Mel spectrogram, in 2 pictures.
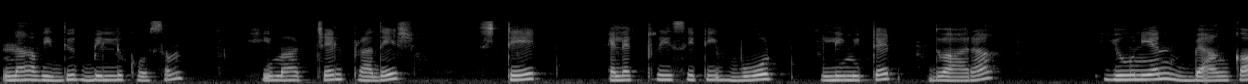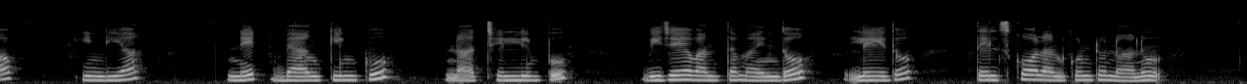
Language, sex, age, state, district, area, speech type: Telugu, female, 18-30, Telangana, Jagtial, rural, read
